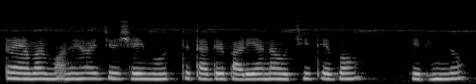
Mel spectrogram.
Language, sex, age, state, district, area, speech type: Bengali, female, 18-30, West Bengal, Uttar Dinajpur, urban, spontaneous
